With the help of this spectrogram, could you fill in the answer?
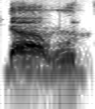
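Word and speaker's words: داود: di ada secara penulisan jadi kita bacanya bukan tawur tapi Daud Daud itu diantara beberapa kosakata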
